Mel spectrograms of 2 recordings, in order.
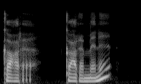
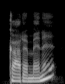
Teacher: I did not say got a minute. I connected the t in got to the a. It sounds like got a got a minute.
